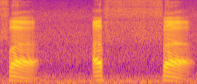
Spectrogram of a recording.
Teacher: Makhrajul huruf dari huruf fa yaitu bibir bawah nempel sama gigi atas. Bibir bawah nempel sama gigi atas.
